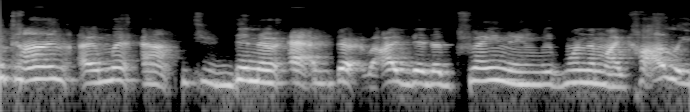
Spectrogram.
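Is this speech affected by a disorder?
Yes: cerebral palsy.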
